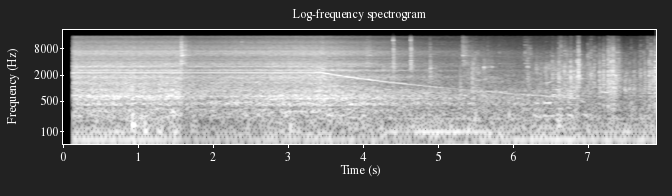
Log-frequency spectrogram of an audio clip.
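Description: An electric blower whirs loudly, then winds down and stops.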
